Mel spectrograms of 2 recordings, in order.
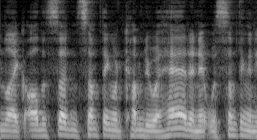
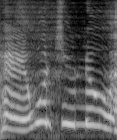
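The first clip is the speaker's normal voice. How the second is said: very high, drawn-out character voice; new comic character; slower than usual. Acted. Comic greeting his friends as a new character, high silly voice. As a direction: stretch it out way up high. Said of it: "I'm this character now".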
